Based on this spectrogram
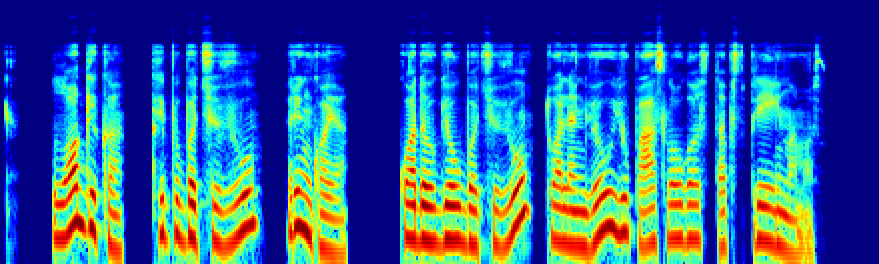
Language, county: Lithuanian, Kaunas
